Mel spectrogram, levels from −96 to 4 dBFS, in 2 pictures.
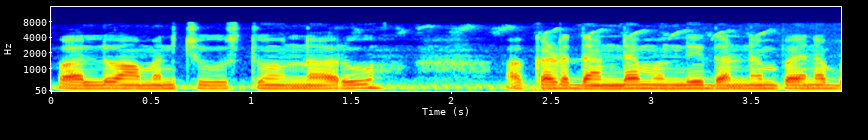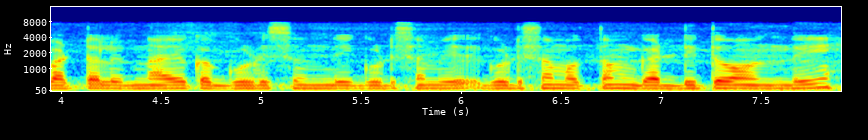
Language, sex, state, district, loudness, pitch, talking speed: Telugu, male, Telangana, Mahabubabad, -17 LUFS, 140 Hz, 130 wpm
